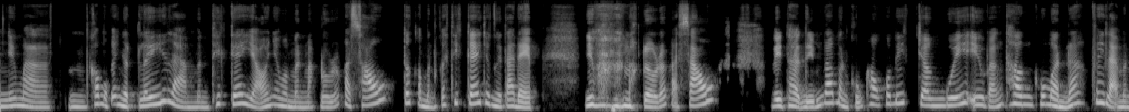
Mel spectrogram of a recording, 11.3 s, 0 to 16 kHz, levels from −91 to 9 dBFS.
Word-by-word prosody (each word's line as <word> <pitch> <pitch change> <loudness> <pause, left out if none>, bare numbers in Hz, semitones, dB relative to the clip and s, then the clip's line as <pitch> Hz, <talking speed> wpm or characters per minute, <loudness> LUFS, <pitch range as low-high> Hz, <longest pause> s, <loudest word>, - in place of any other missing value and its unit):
nhưng 220 +3 0
mà, 175 -6 -1 0.2
ừm, 185 -1 -3
có 275 - -1
một 255 - -1
cái 265 - -2
nghịch 205 -3 0
lý 260 +10 +3
là 265 - 0
mình 170 0 -4
thiết 280 +5 -7
kế 285 +1 +2
giỏi 220 -6 0
nhưng 245 -1 -2
mà 210 - 0
mình 175 -2 -2
mặc 170 +2 -6
đồ 175 - -3
rất 205 - -6
là 260 - -1
xấu, 275 - -1
tức 315 +1 -3
là - - -1
mình 180 - -1
có 255 - -6
thiết 325 +2 -7
kế 295 +1 +3
cho 315 -2 -3
người 215 -6 +1
ta 215 +2 +1
đẹp, 170 -4 +4 0.5
nhưng 250 +1 +5
mà 235 - +2
mình 220 +1 +5
mặc 215 - +3
đồ 190 -3 +4
rất 225 +7 -2
là - - -2
xấu, 260 - +2 0.5
vì 215 +1 +3
thời 210 -1 +1
điểm 180 +6 +1
đó 315 0 +3
mình 275 -11 -1
cũng 170 -1 -5
không 265 -2 -3
có 285 - -3
biết 315 +3 -4
trân 230 -4 0
quý, 245 +6 +2
yêu 255 -5 +1
bản 220 +4 -2
thân 270 -2 +1
của 275 - -2
mình 215 -9 +4
á, 290 - 0
ví 335 - +2
lại 285 - +4
mình 180 -1 0
230 Hz, 315 wpm, -24 LUFS, 195-280 Hz, 0.5 s, nhưng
